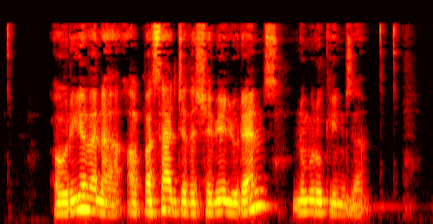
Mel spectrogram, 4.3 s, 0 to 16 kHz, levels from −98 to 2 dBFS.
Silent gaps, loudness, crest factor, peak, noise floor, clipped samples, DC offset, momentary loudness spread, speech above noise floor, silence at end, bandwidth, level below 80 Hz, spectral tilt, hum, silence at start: none; -26 LUFS; 18 dB; -8 dBFS; -52 dBFS; under 0.1%; under 0.1%; 18 LU; 26 dB; 0.35 s; 12 kHz; -70 dBFS; -4 dB/octave; none; 0.05 s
